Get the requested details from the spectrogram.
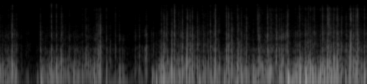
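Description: Very long acrylic nails on both hands scratch across a large, flat, teal snakeskin-embossed leather sheet (likely faux) lying on a surface. The result is a dense, rapid series of soft, dry scratching and crackling strokes, mostly low in tone, that grows busier and louder in the second half.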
